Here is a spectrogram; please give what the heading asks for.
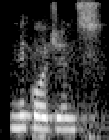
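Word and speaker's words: pnictogen: को क्या कहते हैं निकोजन निकोजन में प क्या होता है साइलेंट तो निकोजन फैमिली इसके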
